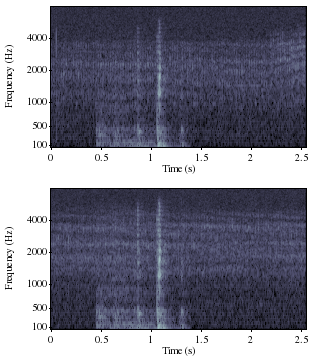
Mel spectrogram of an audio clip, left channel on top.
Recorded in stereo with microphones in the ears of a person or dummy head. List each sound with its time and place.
0.5 s a drawer: 20° right (ahead or behind)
